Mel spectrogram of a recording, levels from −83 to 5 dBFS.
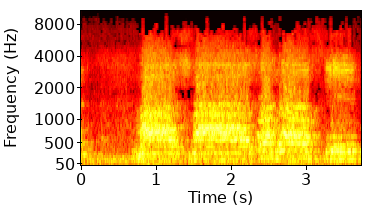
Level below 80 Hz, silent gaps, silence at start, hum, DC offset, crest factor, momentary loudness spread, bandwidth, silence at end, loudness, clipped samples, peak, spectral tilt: -34 dBFS; none; 0 s; none; 1%; 10 dB; 14 LU; 9.4 kHz; 0 s; -9 LUFS; under 0.1%; 0 dBFS; -5.5 dB/octave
